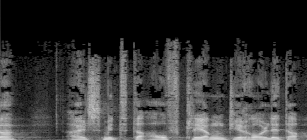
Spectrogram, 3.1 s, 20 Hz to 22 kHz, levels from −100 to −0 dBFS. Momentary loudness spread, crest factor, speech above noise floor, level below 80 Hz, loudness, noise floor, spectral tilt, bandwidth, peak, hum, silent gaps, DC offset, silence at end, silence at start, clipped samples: 5 LU; 18 dB; 31 dB; -60 dBFS; -22 LUFS; -53 dBFS; -4 dB/octave; 16 kHz; -4 dBFS; none; none; under 0.1%; 0.1 s; 0 s; under 0.1%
